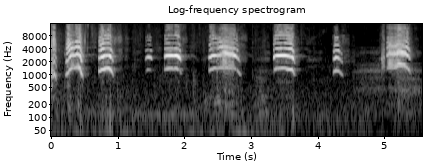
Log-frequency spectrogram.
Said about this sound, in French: Alors là, il faudrait que vous traduisiez, puisqu'il s'agit d'un chimpanzé qui, qui, parle. Alors que dit-il exactement Alors là, c'est un jeune chimpanzé qui manifestement n'a pas l'air très content. Il est un petit peu frustré.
